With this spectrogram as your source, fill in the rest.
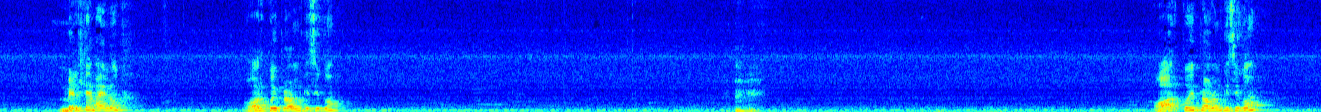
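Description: A young man speaks calmly in short phrases close to a microphone, with long pauses.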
